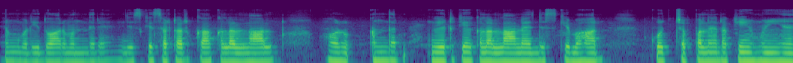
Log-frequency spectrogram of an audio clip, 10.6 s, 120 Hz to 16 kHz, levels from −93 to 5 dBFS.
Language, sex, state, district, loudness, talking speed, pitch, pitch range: Hindi, male, Bihar, Gaya, -20 LUFS, 125 wpm, 140 Hz, 135-140 Hz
